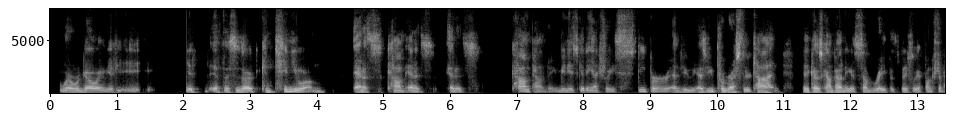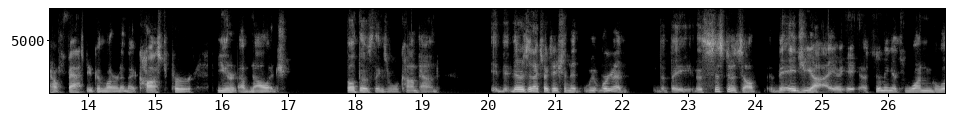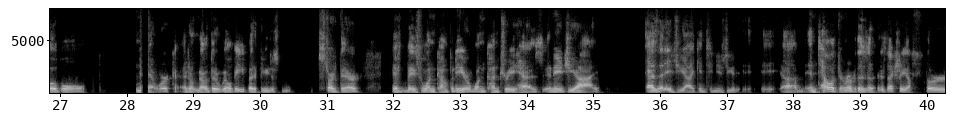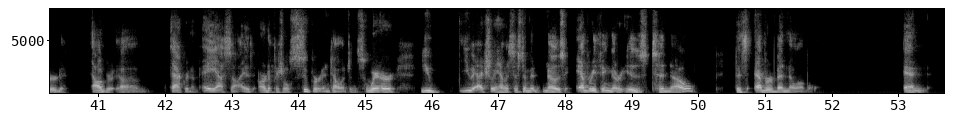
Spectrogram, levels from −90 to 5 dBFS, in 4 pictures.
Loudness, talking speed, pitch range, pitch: -26 LUFS, 155 wpm, 110-135 Hz, 120 Hz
